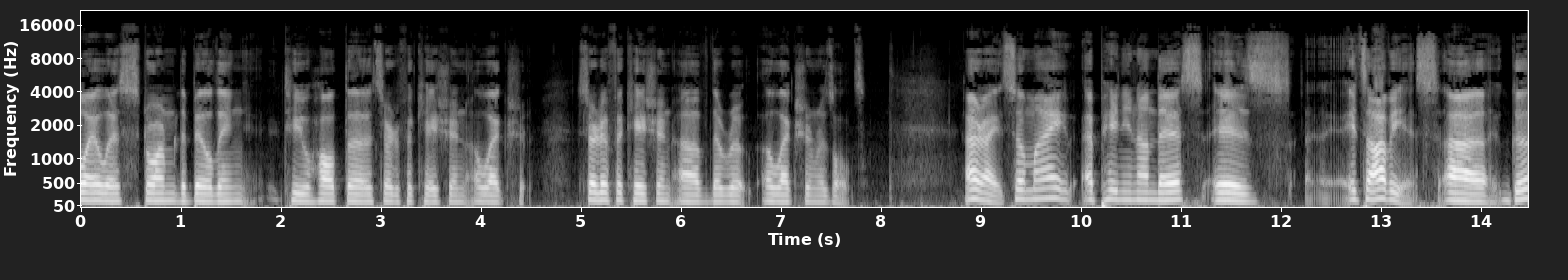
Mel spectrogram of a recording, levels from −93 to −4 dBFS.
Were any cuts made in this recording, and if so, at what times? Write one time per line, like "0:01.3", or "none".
0:01.0

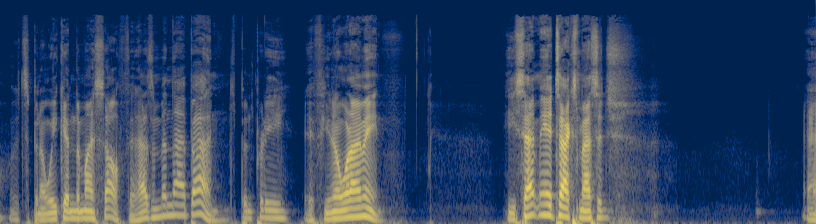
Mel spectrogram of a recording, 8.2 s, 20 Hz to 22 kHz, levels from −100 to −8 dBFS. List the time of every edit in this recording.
0:03.0

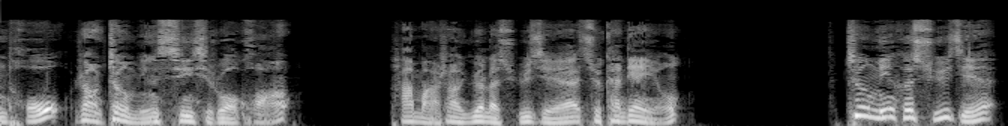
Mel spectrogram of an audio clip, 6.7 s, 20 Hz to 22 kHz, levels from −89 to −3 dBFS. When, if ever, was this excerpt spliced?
0:05.5

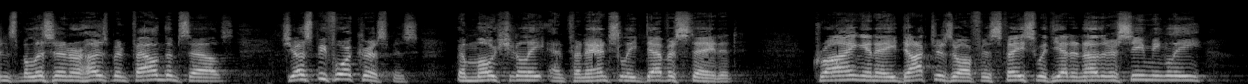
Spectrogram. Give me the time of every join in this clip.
none

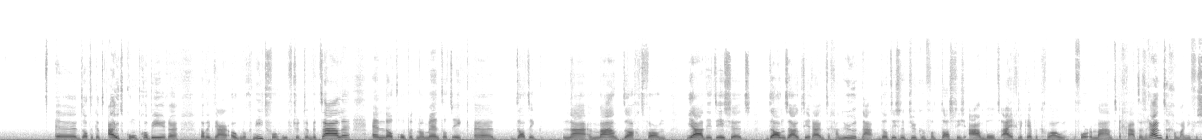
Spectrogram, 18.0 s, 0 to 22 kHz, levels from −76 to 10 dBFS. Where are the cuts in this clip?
0:12.9

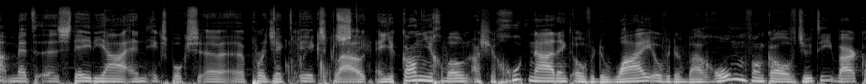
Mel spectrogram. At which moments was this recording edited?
0:03.6

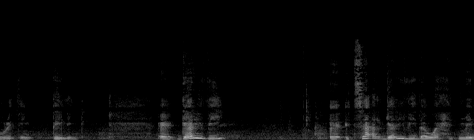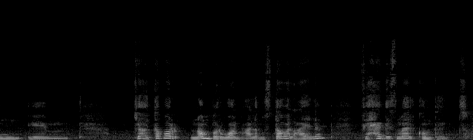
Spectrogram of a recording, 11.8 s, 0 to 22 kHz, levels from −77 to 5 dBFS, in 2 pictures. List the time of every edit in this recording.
0:04.1

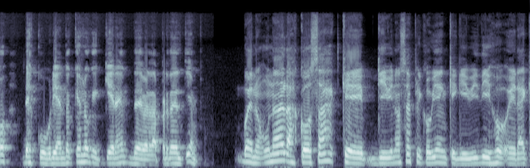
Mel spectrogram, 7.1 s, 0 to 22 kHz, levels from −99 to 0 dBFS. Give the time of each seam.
none

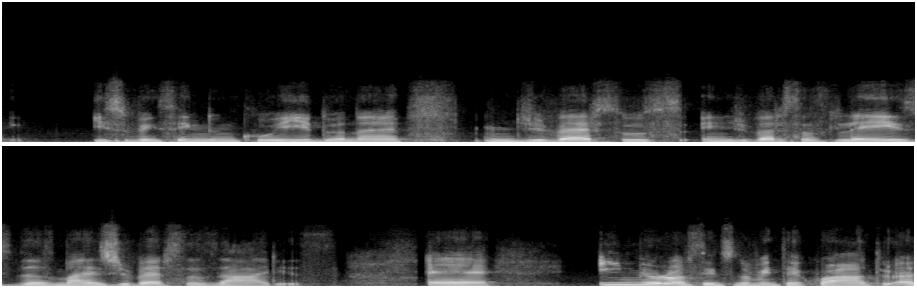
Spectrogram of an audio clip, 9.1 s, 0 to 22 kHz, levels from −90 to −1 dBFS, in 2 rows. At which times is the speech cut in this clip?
0:06.6

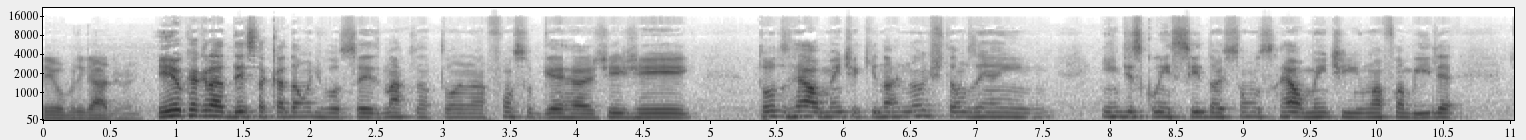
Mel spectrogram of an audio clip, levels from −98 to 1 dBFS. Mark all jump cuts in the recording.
none

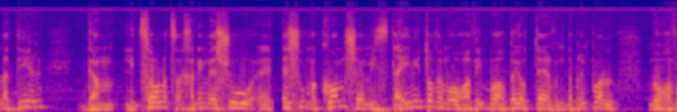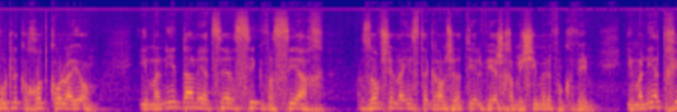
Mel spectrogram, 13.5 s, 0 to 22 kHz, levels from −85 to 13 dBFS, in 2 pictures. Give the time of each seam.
0:02.7

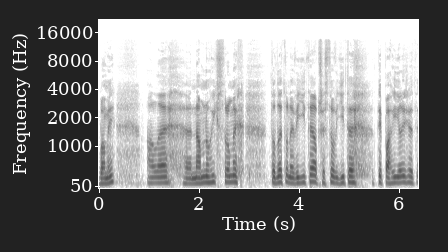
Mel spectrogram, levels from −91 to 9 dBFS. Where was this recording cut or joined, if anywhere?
0:05.5

